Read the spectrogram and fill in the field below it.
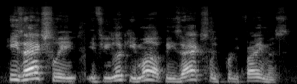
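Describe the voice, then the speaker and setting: A man's voice: on the high side, expressive, fast talker, a crowd in the background. A man from Arkansas, a racing school instructor, talking casually as a guest and rambling with restarts. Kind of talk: casual interview talk.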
